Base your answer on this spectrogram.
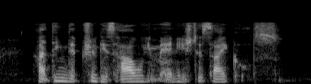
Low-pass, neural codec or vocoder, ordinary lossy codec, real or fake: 7.2 kHz; vocoder, 22.05 kHz, 80 mel bands, HiFi-GAN; MP3, 48 kbps; fake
